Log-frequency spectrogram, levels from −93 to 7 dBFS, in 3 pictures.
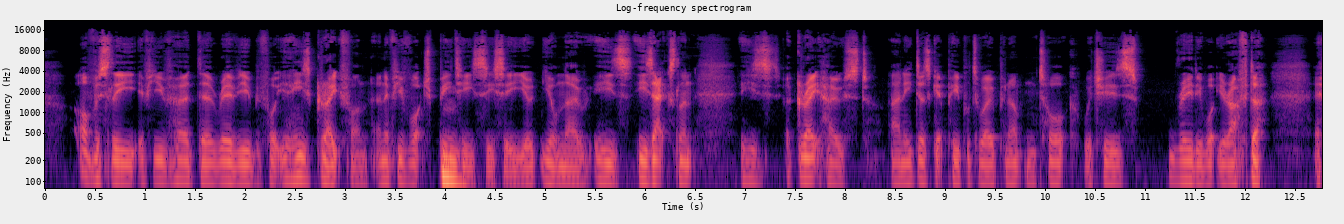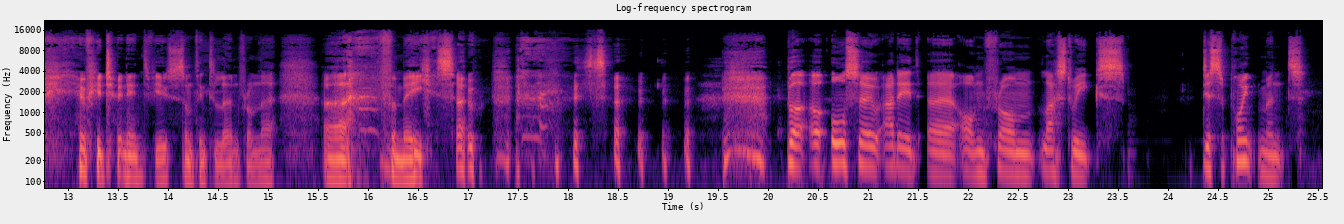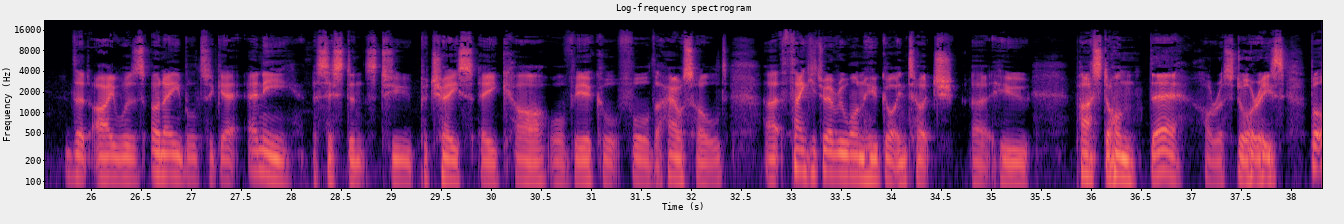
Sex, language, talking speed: male, English, 160 wpm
